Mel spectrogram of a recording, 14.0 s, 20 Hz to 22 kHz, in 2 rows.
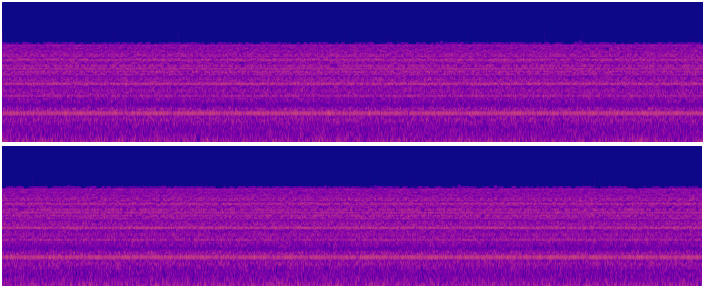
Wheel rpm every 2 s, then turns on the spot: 0, 0, 0, 0, 0, 0, 0.
none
